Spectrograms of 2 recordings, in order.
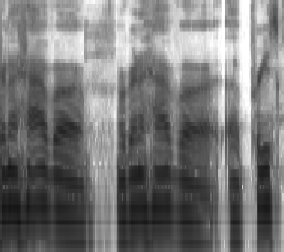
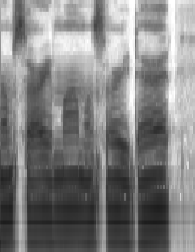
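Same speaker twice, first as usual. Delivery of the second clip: put-on crying, tearful and apologetic tone. Retelling a sister apologizing to her parents: imitating someone crying. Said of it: "she started crying".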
